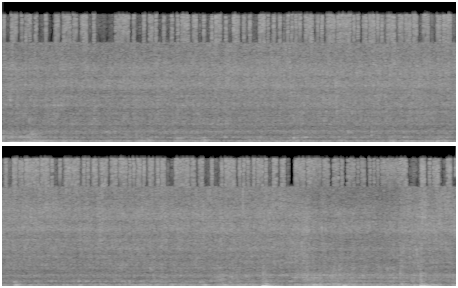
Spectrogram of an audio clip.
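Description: A kitchen faucet runs in a steady, even stream of water, filling the whole stretch with constant splashing into the sink, with a few brief knocks near the end.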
